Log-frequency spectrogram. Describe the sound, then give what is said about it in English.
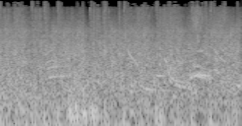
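Gunfire from pistols in a barroom shootout, a dense, continuous barrage of loud overlapping shots that holds a steady level throughout, with no clear gaps between reports. “he jerked freshly charged pistols from his belt and began pouring out the lead.”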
